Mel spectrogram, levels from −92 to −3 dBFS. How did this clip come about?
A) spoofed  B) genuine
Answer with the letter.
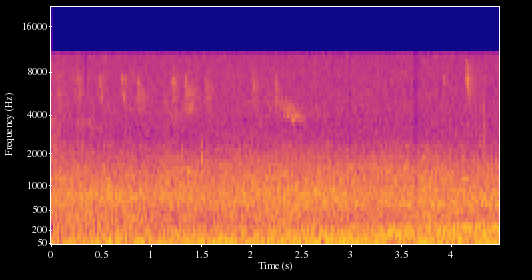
B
